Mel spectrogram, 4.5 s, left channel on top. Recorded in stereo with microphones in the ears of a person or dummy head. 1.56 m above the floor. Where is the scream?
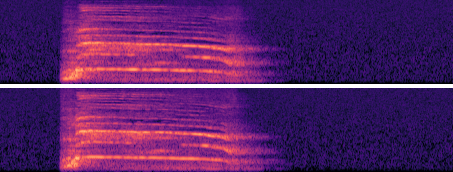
70° right (ahead or behind), 5.5 m; by 2.4 s 80° right, 4 m.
